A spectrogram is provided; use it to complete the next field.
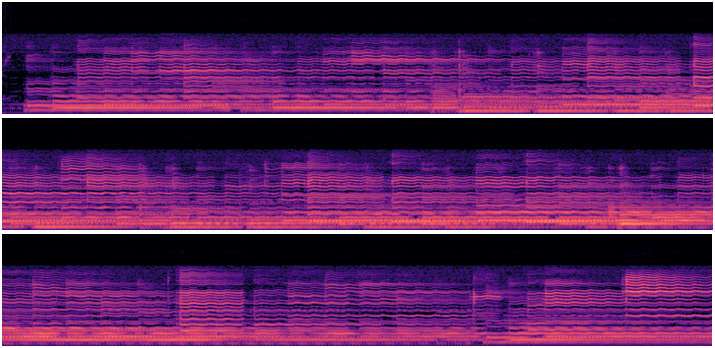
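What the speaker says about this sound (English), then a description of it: "it makes this really kind of like brittle, very retro, Game Boy kind of sound" Electric guitar runs through a heavy retro Game Boy-style effects pedal, giving a bright, brittle, chiptune-like tone with warbling chorus, playing a continuous melodic line without any talking.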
